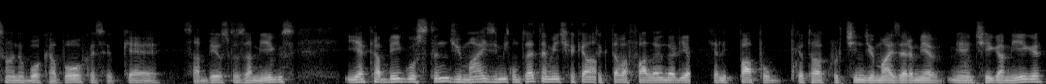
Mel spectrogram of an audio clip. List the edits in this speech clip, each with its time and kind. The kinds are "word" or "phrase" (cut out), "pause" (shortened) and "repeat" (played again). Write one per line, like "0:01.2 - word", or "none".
0:02.3 - word
0:05.1 - word
0:06.0 - word
0:06.9 - word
